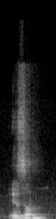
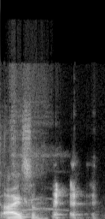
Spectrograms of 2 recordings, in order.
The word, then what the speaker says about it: Isom: Ism? Isom? It's just it's ism. Ism? Ism. I'm gonna go with ism. That isn't right. It's Isom. Do we have what do we have?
